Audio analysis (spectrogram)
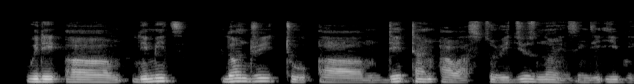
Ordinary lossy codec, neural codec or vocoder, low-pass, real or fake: none; none; none; real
